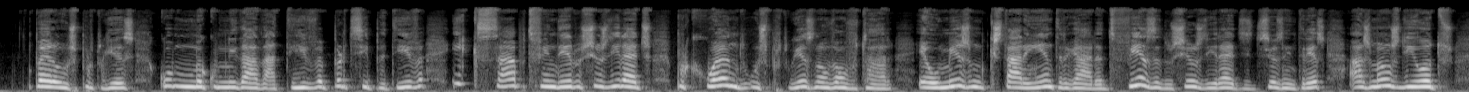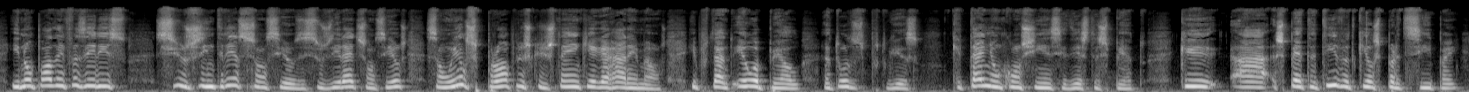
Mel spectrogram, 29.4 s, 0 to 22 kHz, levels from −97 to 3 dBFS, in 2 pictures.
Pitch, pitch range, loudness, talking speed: 230 Hz, 200-255 Hz, -22 LUFS, 180 wpm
